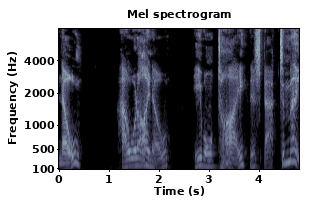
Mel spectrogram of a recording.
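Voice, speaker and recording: A man puts on a raspy character voice, fairly high-pitched for a man, speaking very slowly with very wide pitch swings. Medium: actual play. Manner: smooth, condescending.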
